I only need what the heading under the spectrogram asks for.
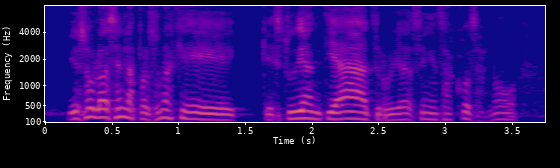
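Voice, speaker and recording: Silence fills the background of a very clean recording. The delivery moves fairly quickly. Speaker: preacher. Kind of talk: sermon. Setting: church with livestream. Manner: fast.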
